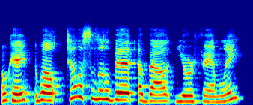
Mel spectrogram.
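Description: A woman's voice: high voice, moderate pace, dull audio. A woman hosting a conversational interview, asking questions and chatting with her guest.

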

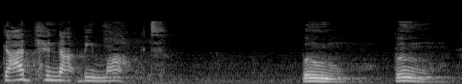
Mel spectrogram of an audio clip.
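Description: A man's voice: a little high, extremely slow. A man preaching a sermon as pastor, rambling and self-deprecating, with many fillers and restarts. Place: church. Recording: dull lo-fi church recording with long reverb.

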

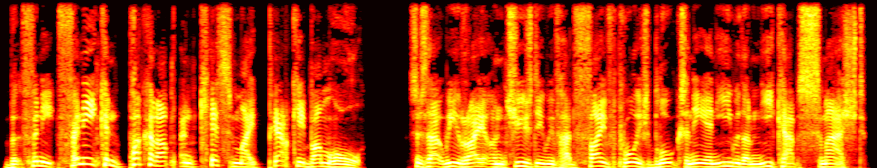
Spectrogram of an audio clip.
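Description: Audiobook role: male reader as scornful Scottish female inspector, raised pitch, animated, cynical and sweary. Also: normal speed, vocal fry, no echo, studio quality, full character voice. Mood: scheming, needling. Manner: sweary, sardonic, uses Scottish slang. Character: brash, foul-mouthed, cynical female police inspector, scornful and impatient.

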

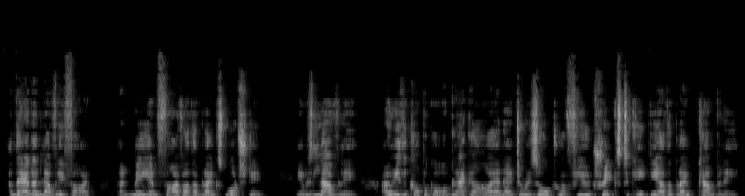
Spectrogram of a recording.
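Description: A man voices a young working-class bookseller of the 1930s telling his diary. His voice is fairly high and rough-edged. He is chatty and plucky, wry and quick to take things to heart, with emphatic, colloquial phrasing. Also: fairly bright tone. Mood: gleeful, wry. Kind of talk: dramatic first-person diary reading.

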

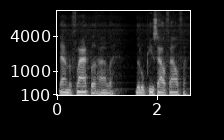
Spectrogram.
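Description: Guy doing a worn-out ranch hand from a novel, low raspy voice, flat and quiet, grim but protective. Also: brisk. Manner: wooden, monotonous, subdued. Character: weary, gruff ranch hand, grimly protective friend. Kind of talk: dramatic novel reading.

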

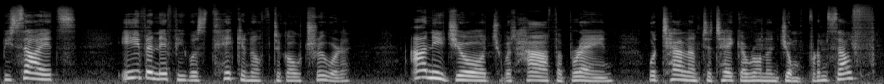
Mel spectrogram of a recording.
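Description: An Irish actress playing a blunt, rough-spoken, protective older woman in a radio drama. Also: medium pitch, lively intonation, moderate pace, lightly acted. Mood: indignant. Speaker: radio play actor. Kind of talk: live radio drama acting.

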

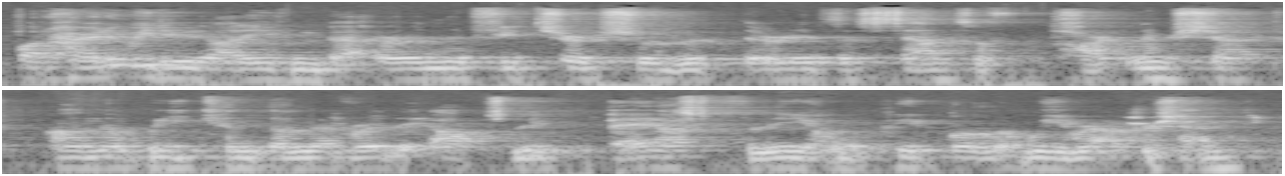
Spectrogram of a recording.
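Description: A man, measured and deliberate, chairing a committee hearing. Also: lowish voice, little pitch movement. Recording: echoey room with faint noise.

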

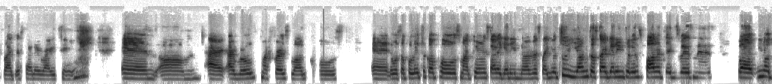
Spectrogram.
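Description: A woman's voice: mid-range voice, darkish tone, no echo. Young woman, dull lo-fi sound. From Liberia. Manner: talkative, laughs easily. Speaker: interview guest, culture and fashion blogger. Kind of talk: conversational interview storytelling. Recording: dull, lo-fi dry audio.

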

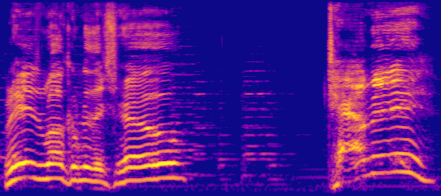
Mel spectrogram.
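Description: A man's voice: high voice, sing-song, extremely slow, gravelly, fairly bright tone, soft background music, full character voice. A man playing a snobbish, pompous rich bachelor hosting a comedy dating show, with a haughty, affected upper-class delivery. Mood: grandly announcing. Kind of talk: improvised comedy sketch.

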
